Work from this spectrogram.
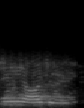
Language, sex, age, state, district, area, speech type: Nepali, female, 18-30, West Bengal, Darjeeling, rural, conversation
